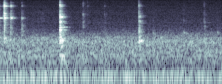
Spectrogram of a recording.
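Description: A few light clinks of glass and metal as the neck of an Irish cream bottle and a twisted steel bar spoon touch the rim of a shot glass, the clearest about half a second in and another near a second and a half.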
